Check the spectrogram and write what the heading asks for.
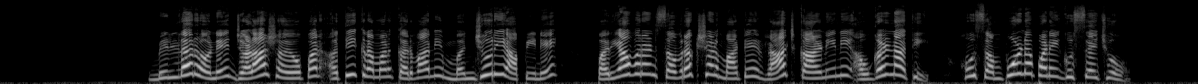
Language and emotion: Gujarati, angry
